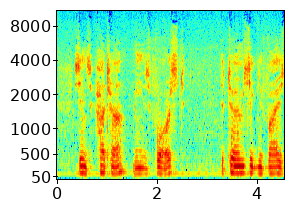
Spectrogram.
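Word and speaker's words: hatha: and around this city hata yoga is the next term please note the aspirated T as in anthill not present nothing since Hutta means forced the term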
